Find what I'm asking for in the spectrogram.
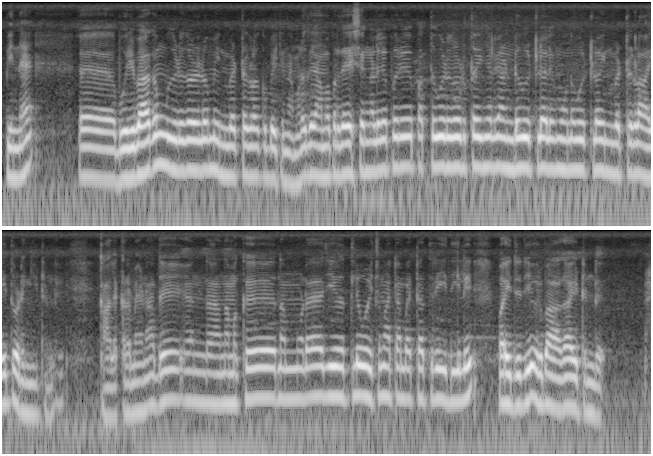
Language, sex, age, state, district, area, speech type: Malayalam, male, 18-30, Kerala, Malappuram, rural, spontaneous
